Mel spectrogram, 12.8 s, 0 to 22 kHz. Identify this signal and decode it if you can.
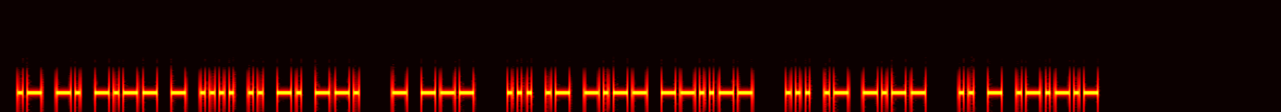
Morse code, heard as a keyed tone, about 25 wpm, 700 Hz. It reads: ANYTHING TO SAY, SAY IT.
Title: Sentences from Top 1000 Words 25wpm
